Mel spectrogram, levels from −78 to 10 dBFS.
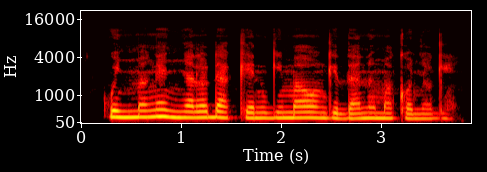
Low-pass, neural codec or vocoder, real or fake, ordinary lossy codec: none; none; real; none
